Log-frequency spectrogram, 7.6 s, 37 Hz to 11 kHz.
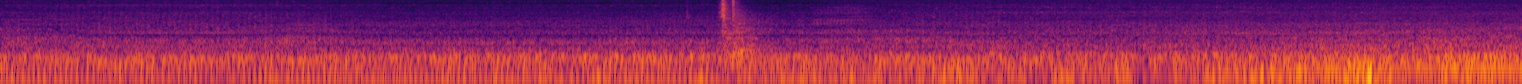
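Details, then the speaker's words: AC condensing unit after no-cooling call and replacement of a bad run capacitor with a universal dual run capacitor: compressor and condenser fan running with a steady even hum, one brief tap, drawing about 10 amps; normal running. "yeah she's running I know you hear the compressor"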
